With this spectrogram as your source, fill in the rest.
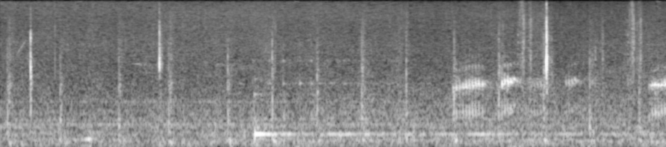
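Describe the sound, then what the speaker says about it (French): Frogs croak in the video game Wuchang: Fallen Feathers, faint scattered clicks and croaks over a quiet ambient bed, with no speech over them. "Les grenouilles."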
